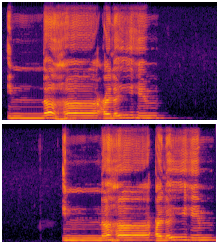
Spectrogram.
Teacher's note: نون مشدد ہے، غنہ کیجئے، ہا کی آواز بھاری، عین حلق سے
